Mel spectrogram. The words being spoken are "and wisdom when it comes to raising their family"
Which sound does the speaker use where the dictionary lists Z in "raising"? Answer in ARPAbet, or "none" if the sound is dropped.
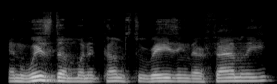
Z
